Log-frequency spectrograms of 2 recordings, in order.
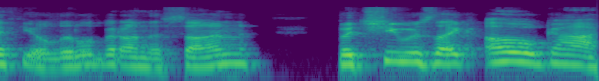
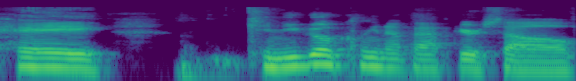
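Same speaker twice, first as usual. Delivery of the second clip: kind, patient, gentle, calm motherly voice; 5 semitones lower than usual. Speaker acts out how a mom asks her son to clean up, in a put-on motherly voice. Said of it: "Hopefully, in a mom kind of like a".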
